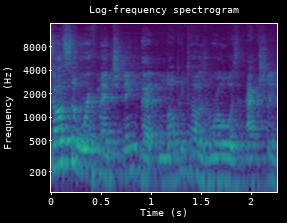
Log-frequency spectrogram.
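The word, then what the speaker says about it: L'Hôpital: word hospital in it although the s is silent so it's actually l'hopital not hospital or the hospital this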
